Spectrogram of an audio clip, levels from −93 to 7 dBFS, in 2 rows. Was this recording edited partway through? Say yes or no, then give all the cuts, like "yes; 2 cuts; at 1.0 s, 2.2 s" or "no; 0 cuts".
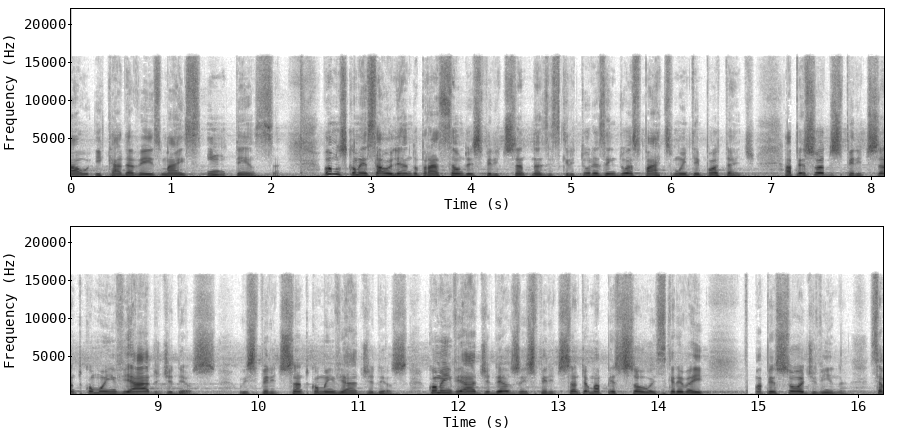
no; 0 cuts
